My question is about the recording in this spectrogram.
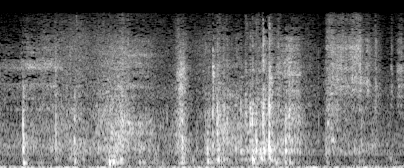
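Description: Faint rustling and light crinkling with scattered small clicks as a hand rummages inside a plush fabric basket and pulls out a sheet of stickers.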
